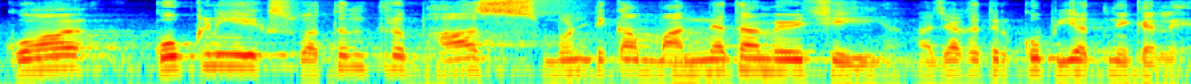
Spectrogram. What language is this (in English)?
Konkani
